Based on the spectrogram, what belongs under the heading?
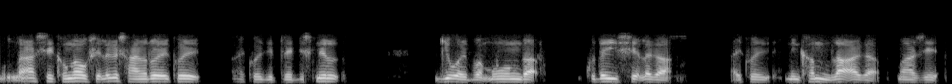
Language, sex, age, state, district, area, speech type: Manipuri, male, 45-60, Manipur, Churachandpur, rural, conversation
